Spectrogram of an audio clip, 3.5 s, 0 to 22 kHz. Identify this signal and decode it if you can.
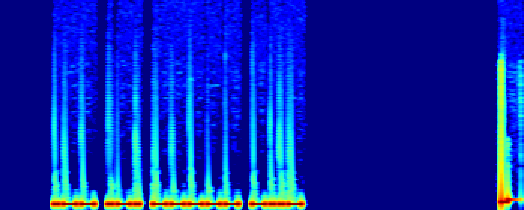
Morse code, heard as a keyed tone, about 40 wpm, 700 Hz. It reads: WR0X
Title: USA Call Signs - 6x Character Spacing - 40wpm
